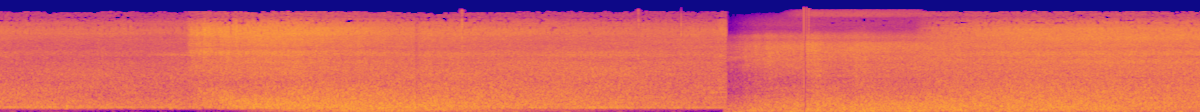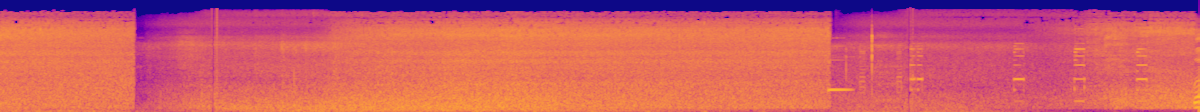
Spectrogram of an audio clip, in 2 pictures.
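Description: Surf breaking and washing up the beach, with wind on the microphone, swelling and fading and broken by two abrupt cuts. Near the end, a few short faint beeps from a metal detector.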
